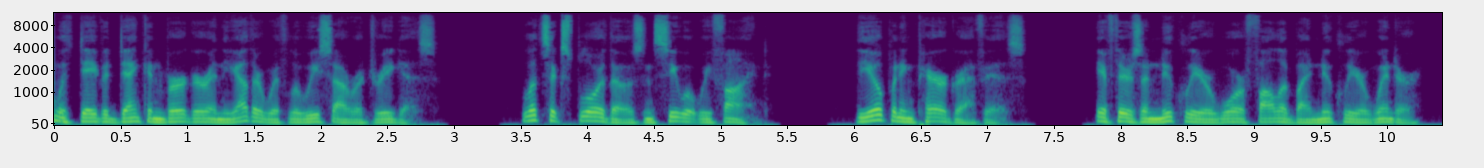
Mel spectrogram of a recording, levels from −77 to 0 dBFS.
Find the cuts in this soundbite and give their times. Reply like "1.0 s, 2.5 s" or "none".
5.9 s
